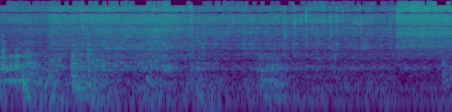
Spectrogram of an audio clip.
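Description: Chicken pieces fry in a pan for chicken mechado, a steady close sizzle with occasional stirring scrapes and no voices.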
